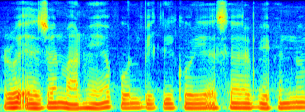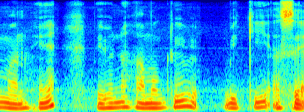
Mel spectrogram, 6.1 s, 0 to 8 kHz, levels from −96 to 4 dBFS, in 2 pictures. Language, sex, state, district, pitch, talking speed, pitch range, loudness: Assamese, male, Assam, Kamrup Metropolitan, 120 Hz, 140 wpm, 115-130 Hz, -16 LUFS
